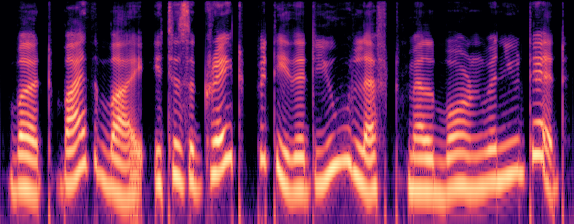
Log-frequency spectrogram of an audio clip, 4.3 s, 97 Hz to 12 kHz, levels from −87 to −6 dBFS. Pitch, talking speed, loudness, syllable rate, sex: 250 Hz, 225 wpm, -17 LUFS, 4.8 syllables/s, female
